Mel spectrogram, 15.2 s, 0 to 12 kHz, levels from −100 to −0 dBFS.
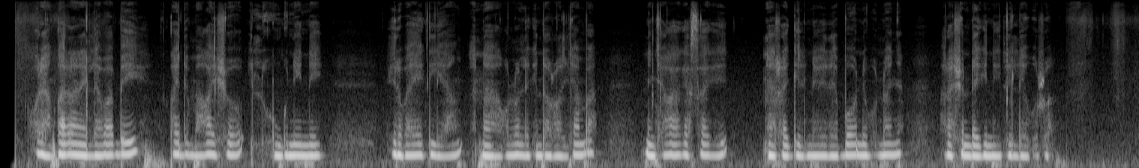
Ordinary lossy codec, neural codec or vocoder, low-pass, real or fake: none; none; none; real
